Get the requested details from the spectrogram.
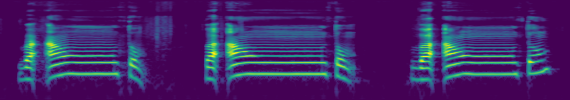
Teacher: یہاں پہ نون کو ہم چھپا کر پڑھیں گے، 2 سیکنڈ کے لیے ہولڈ کریں گے چھپا کر، آگے پھر یہ اخفاء کا قاعدہ ہے نون ساکن کا، نون کو چھپائیں گے، زبان تالو سے ٹچ نہ ہو۔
